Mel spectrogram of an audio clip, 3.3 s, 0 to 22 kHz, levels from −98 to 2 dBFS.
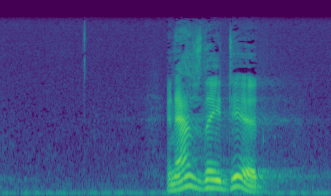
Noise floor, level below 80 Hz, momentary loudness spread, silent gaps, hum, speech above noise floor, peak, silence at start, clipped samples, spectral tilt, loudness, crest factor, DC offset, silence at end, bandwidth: -52 dBFS; -52 dBFS; 14 LU; none; none; 32 dB; -4 dBFS; 1.65 s; under 0.1%; -4.5 dB/octave; -21 LUFS; 22 dB; under 0.1%; 0.5 s; 15 kHz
